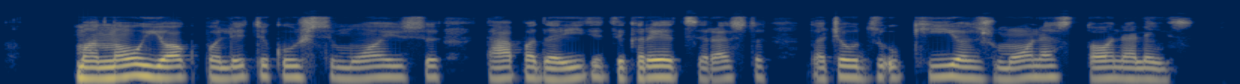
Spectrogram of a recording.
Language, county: Lithuanian, Vilnius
